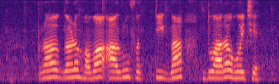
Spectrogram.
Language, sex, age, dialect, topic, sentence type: Maithili, female, 25-30, Angika, agriculture, statement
